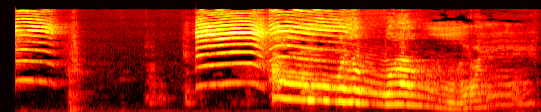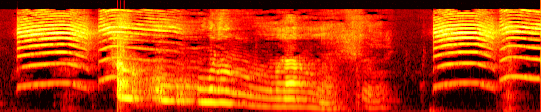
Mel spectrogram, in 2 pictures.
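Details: A Staffordshire Bull Terrier indoors, wearing a bow tie and performing a 'singing' show for an audience, gives two long wavering howls that start high and slide downward, with short yips before and after and brief silent pauses.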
